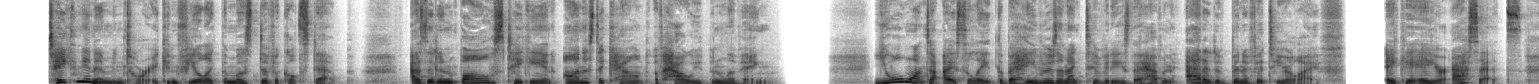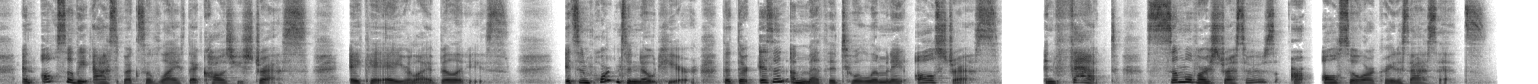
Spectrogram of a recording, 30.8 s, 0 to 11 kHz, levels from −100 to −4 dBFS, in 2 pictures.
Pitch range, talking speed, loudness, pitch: 155-225 Hz, 155 wpm, -21 LUFS, 175 Hz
